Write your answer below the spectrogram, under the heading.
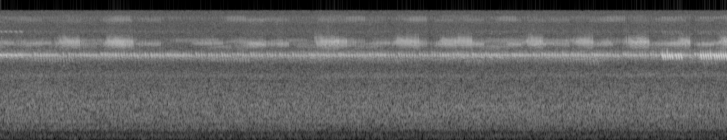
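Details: Night-time cricket chorus: a continuous high ringing tone beneath rhythmic, higher-pitched chirp pulses, closing with a louder, sharper trill in the last second.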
